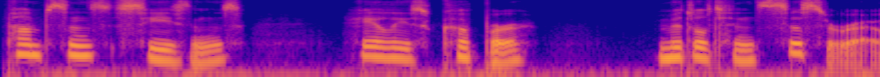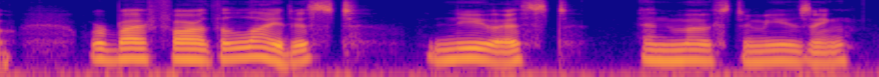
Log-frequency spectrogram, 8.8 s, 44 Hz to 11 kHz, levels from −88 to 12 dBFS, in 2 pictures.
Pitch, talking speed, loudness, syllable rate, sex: 165 Hz, 100 wpm, -18 LUFS, 4.2 syllables/s, female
